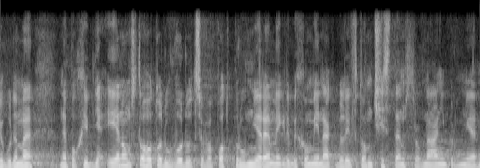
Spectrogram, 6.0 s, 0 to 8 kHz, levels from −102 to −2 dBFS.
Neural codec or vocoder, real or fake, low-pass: vocoder, 44.1 kHz, 80 mel bands, Vocos; fake; 7.2 kHz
